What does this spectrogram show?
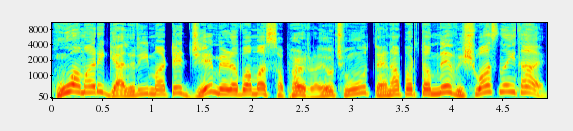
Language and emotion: Gujarati, surprised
